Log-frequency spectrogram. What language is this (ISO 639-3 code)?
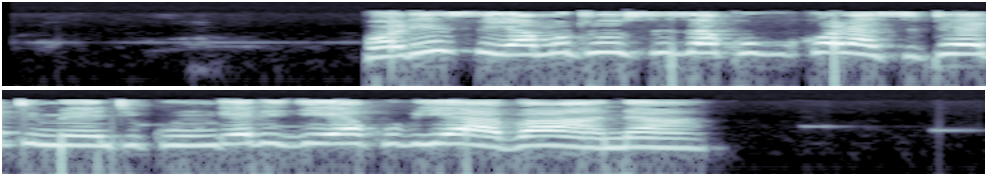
lug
